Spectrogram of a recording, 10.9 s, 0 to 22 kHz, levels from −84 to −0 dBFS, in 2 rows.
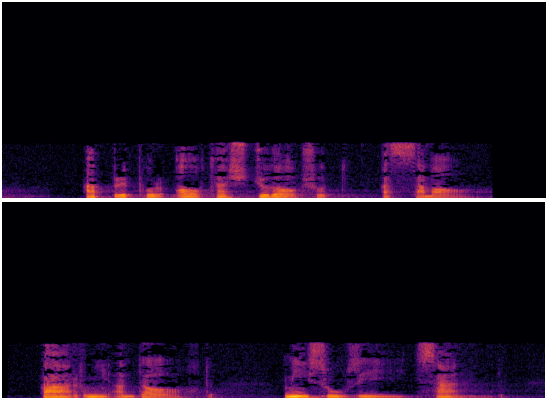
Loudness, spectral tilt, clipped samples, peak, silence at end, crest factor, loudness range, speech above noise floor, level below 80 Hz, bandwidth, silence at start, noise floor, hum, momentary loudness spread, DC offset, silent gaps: -28 LUFS; -6.5 dB/octave; under 0.1%; -6 dBFS; 0.7 s; 22 dB; 5 LU; 37 dB; -56 dBFS; 6.4 kHz; 0.85 s; -64 dBFS; none; 15 LU; under 0.1%; 4.94-5.43 s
